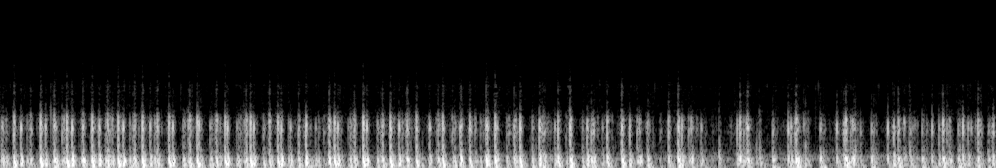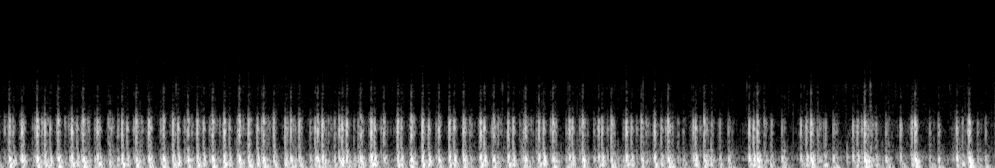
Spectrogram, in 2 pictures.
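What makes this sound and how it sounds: A large, full giant Orbeez ball, made of blue water gel beads in a clear rubber skin, is held over the microphone while fingertips squeeze it. The result is a steady stream of soft, wet squishes and bead crackles for the whole clip, thick in the low and middle range with almost no high end. The sound stops abruptly after each squeeze rather than ringing on.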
